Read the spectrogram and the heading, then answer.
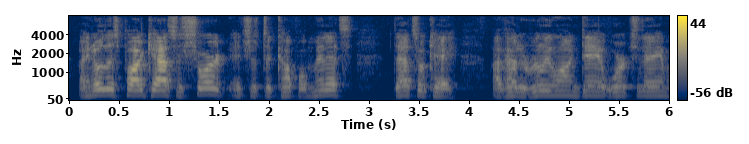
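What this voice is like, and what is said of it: Strained, worn-out voice. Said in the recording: “My voice is killing me, if you can't tell.”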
